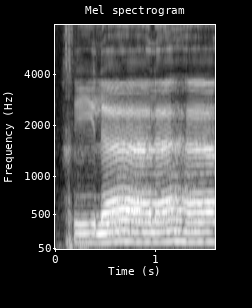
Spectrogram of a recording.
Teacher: ഖാഇന് തഫ്ഖീം കൊടുക്കണം, കസ്റായതുകൊണ്ട് കുറഞ്ഞ തഫ്ഖീം മതി, ഇസ്തിഅലാഇൻ്റെ ഹർഫാണ്.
